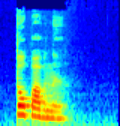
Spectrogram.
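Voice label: "топавны", Komi, female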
